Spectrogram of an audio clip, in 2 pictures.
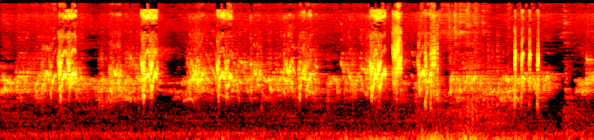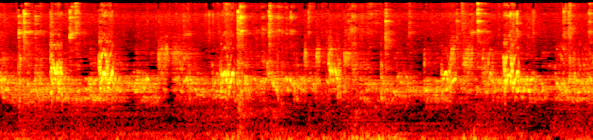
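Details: Cheerful budgerigar chirping in a long run of rapid squeaky notes and grating warbles, a few louder clicks, over soft low rumble.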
